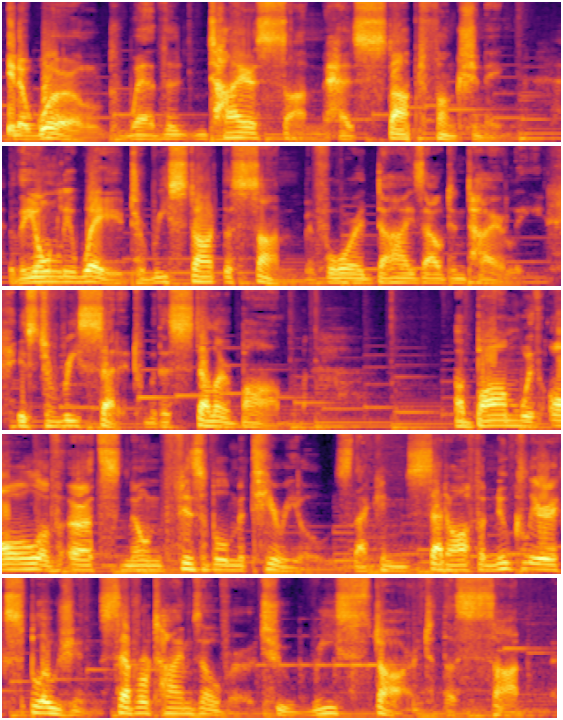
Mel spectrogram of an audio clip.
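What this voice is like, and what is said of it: Dramatic movie trailer narrator voice. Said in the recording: “I'm going to go into trailer voice”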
